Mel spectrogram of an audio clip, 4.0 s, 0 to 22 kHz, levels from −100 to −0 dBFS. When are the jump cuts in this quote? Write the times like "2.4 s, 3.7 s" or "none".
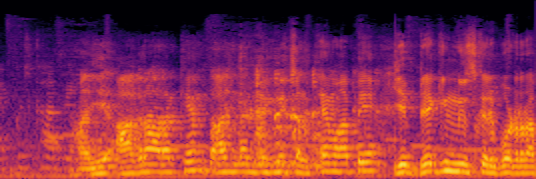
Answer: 2.9 s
